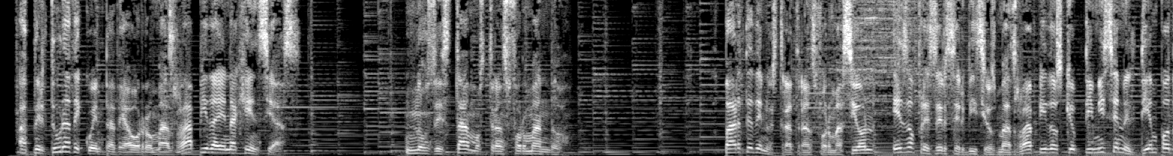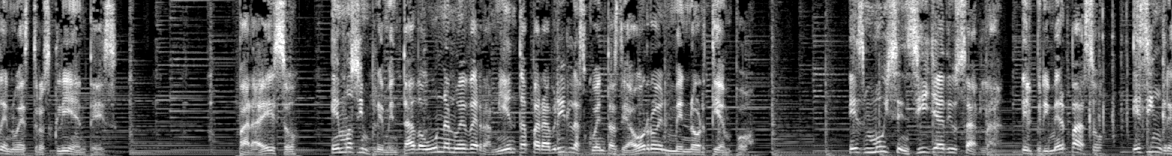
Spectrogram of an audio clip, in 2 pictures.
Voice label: spanish latin american e learning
